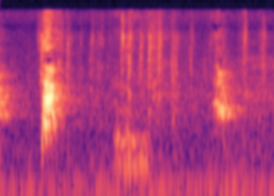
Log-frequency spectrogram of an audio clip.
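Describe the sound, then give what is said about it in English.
A guard dog barks a couple of times, short sharp yelps spaced apart with a quieter low sound between them; no one speaks. “Our guard dog is not happy.”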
